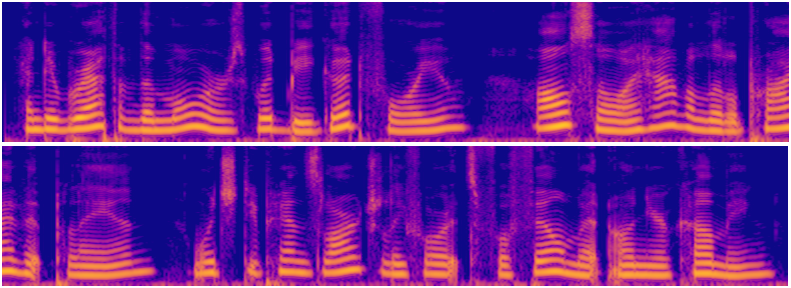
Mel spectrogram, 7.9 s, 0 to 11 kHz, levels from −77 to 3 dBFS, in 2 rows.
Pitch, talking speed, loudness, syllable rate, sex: 210 Hz, 205 wpm, -18 LUFS, 5.2 syllables/s, female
